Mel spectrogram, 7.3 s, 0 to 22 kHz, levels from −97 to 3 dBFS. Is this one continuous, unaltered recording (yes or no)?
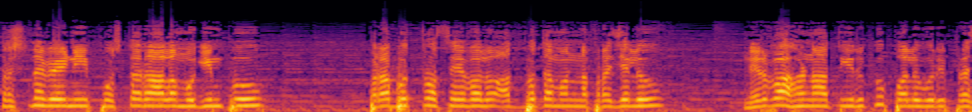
yes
